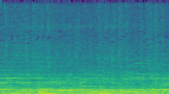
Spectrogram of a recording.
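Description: Many people's voices talking and calling over one another, with music faintly underneath.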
